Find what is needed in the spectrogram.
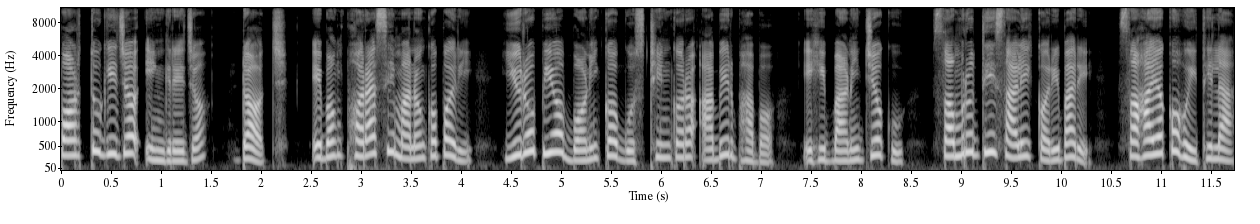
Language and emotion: Odia, neutral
